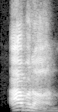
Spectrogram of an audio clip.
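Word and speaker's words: Abadon: how do you say your name or whatever abaddon yeah okay she's five and one don't care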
